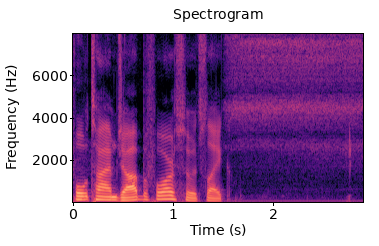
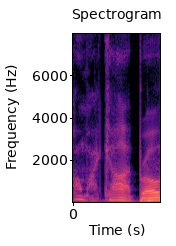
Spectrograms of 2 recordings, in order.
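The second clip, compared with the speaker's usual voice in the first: fake reaction; 9 dB quieter than usual. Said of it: "I got a fake laugh to this".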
